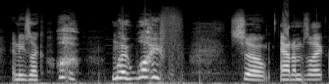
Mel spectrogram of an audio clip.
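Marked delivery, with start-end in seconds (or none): 0.6-1.9 high, slow, hammed-up shock; gasp, then wail it in fake horror; mock horrified gasp. Gordon hears his family is hostage, mock horror.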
